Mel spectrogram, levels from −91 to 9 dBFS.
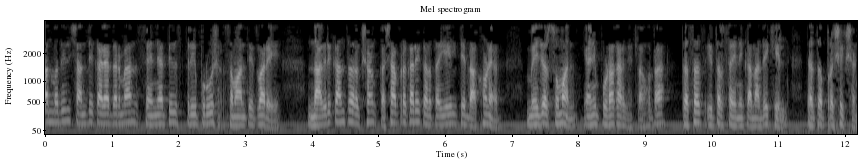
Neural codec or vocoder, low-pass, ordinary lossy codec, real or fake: none; 3.6 kHz; none; real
